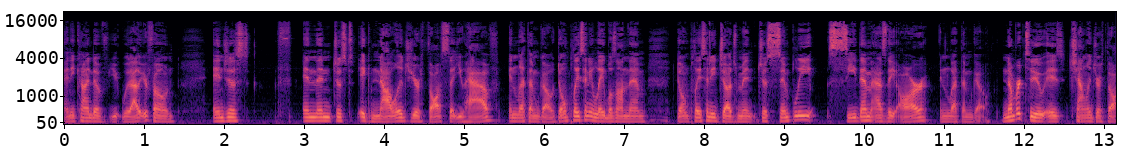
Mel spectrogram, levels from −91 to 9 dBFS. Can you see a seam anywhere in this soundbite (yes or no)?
yes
